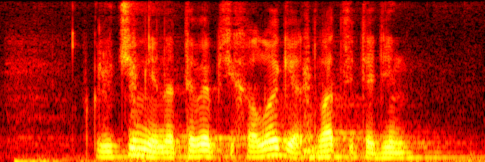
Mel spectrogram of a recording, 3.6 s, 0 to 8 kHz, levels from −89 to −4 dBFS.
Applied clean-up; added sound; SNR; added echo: none; Electric guitar; 13 dB; none.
